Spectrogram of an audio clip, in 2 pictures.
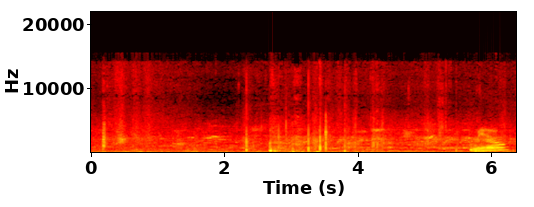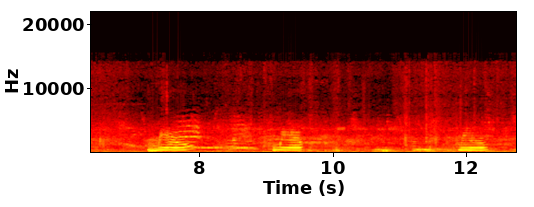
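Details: Cats and kittens meowing: after a quieter stretch with soft clicks and rustling, several clear wavering meows sound in the second half, spaced a second or two apart, over a steady low hum.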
